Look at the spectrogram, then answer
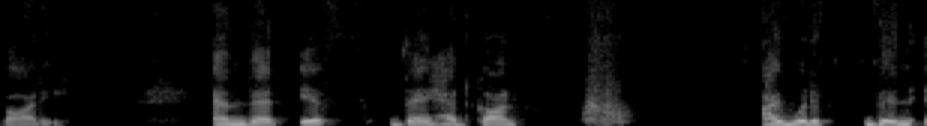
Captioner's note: blows wind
